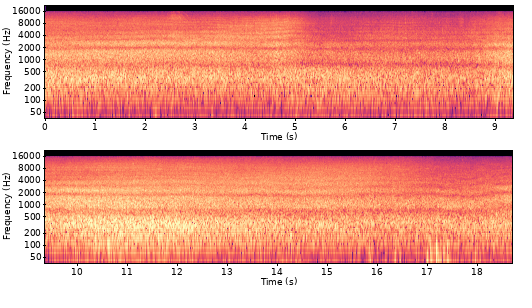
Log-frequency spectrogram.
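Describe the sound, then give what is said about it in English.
Ocean surf washes in a continuous broad roar, swelling slightly midway, with no voices. “The pauses that you hear, where there is nothing but surf, are those moments when people are walking past.”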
